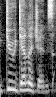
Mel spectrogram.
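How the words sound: 'Due' is said in an American accent. "if I was American, I say due diligence"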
